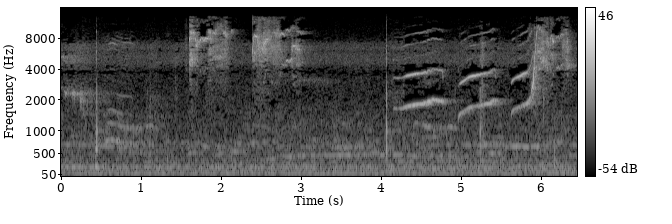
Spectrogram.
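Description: Baby macaques squeaking: a run of short calls that each rise in pitch, the loudest near the end. Two brief hissing bursts of noise come about one and a half and two and a half seconds in.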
